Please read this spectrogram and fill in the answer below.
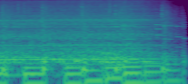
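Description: Electric stand mixer running at a steady speed, its paddle beating creamed butter and sugar with an egg; the motor's steady whine stops near the end.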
